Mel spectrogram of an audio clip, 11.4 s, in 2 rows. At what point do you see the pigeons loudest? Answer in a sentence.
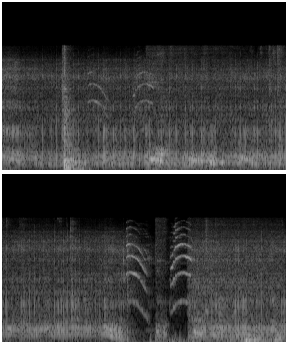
The volume of the pigeons peaks at 3 seconds.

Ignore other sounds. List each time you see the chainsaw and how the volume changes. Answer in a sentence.
The chainsaw can be heard from 0.0 to 11.3 s, at a steady volume.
